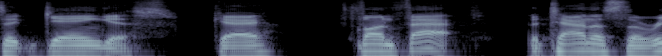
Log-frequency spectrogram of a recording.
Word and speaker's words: Genghis: And yes, I do still pronounce it Genghis, okay?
